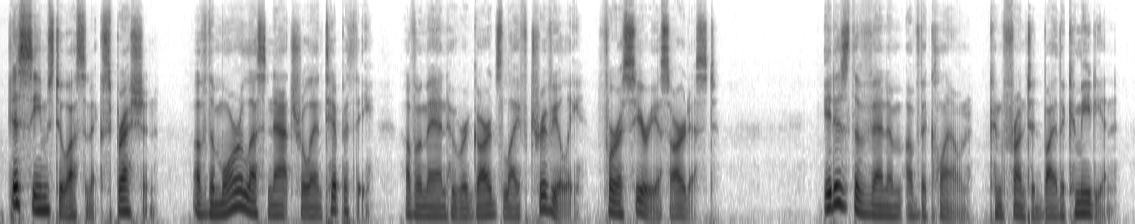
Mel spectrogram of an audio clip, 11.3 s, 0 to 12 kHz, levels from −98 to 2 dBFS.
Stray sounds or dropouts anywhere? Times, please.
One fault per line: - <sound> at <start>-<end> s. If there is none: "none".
none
